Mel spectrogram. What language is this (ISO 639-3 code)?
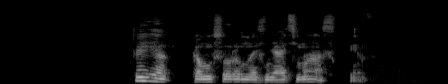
bel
